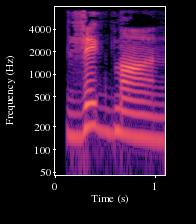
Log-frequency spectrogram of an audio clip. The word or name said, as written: Wigman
